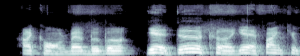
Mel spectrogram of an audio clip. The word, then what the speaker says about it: Dekra: Was it Dacker? I can't remember, but yeah, Derker. Yeah, thank you. Dekra.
